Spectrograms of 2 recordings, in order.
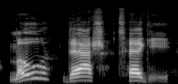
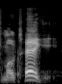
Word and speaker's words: Motegi: we wrap up qualifying it's mo dash teggy and i guess the dash is silent so it's motegi twin wing motegi is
